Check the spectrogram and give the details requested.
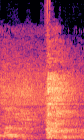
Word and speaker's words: Tanja: Se escribe Tanja, T-A-N-J-A, pero se pronuncia Tania.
